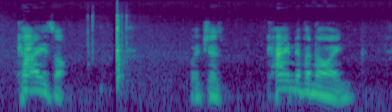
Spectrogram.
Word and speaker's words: Caesar: people pronouncing and then in game it's pronounced Kaiser which is kind of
